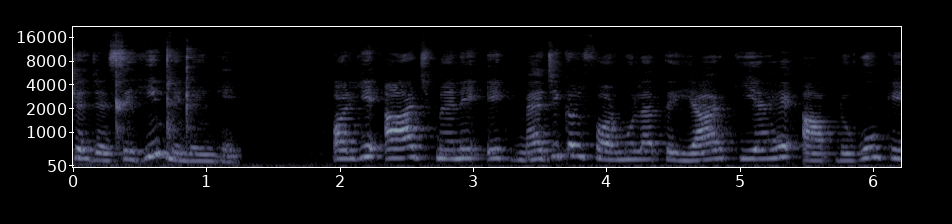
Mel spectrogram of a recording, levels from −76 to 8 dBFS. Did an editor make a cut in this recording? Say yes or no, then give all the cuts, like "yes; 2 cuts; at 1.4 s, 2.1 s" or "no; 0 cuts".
yes; 1 cut; at 1.1 s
